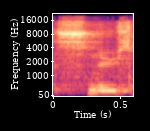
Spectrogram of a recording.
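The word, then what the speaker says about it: snus: Zen now that is snoo by the way always remember it rhymes with moose um and Zim now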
